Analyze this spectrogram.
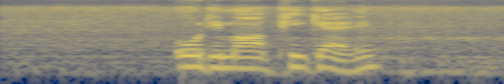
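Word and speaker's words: Audemars Piguet: And then I ordered a bust down Odimar PK. That's how you say it.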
